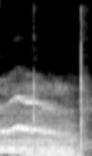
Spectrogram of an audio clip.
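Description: Children sing a sustained, clear tune, and two sharp hand claps cut through near the start and end.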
